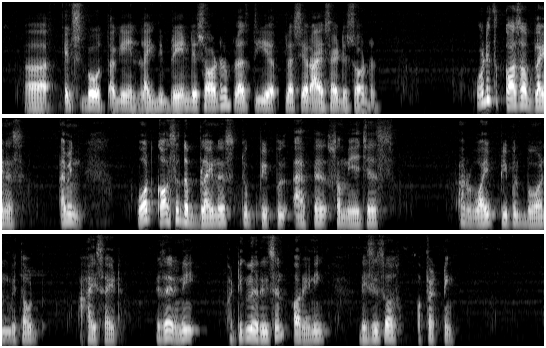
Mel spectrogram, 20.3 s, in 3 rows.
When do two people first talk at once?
none

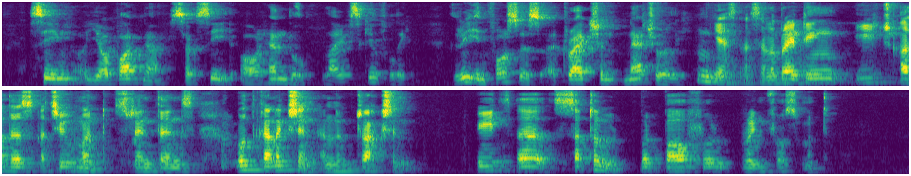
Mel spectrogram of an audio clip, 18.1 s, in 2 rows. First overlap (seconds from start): none

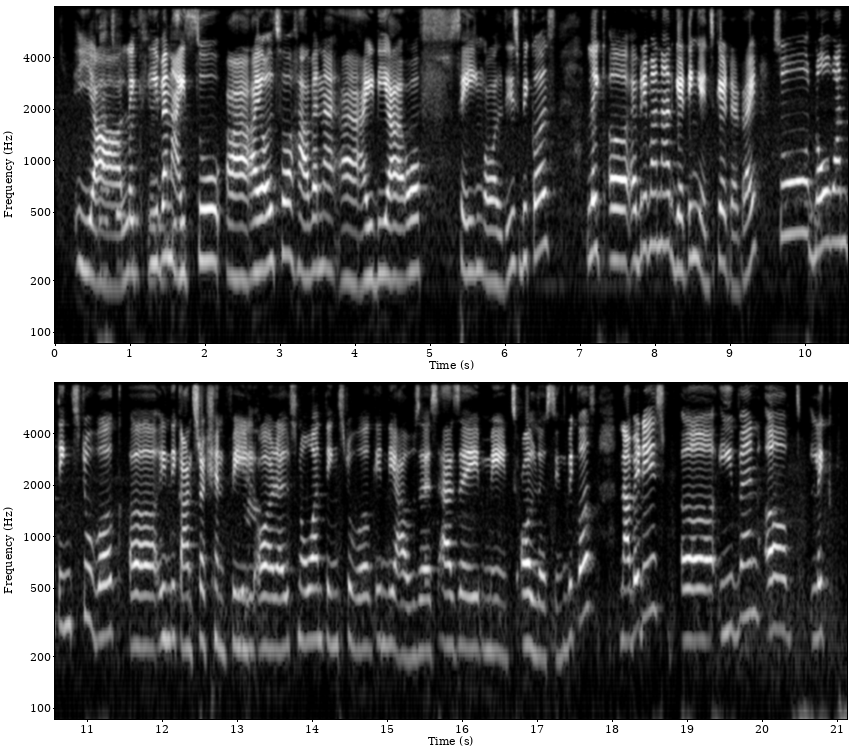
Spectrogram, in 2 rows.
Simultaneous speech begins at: 0.5 s

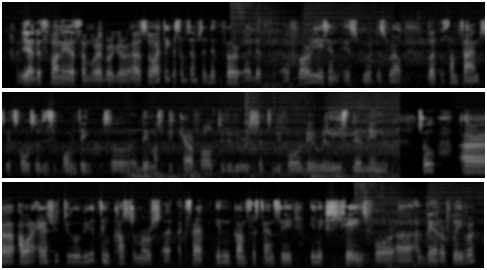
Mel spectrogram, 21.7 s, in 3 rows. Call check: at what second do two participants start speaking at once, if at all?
none

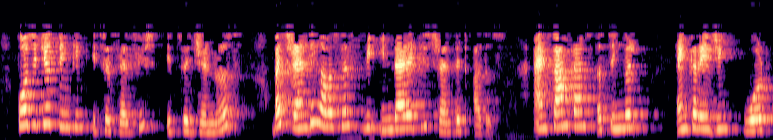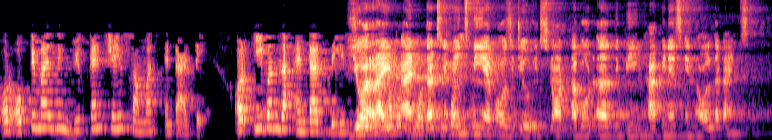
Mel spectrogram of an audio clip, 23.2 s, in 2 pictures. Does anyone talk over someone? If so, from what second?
16.8 s

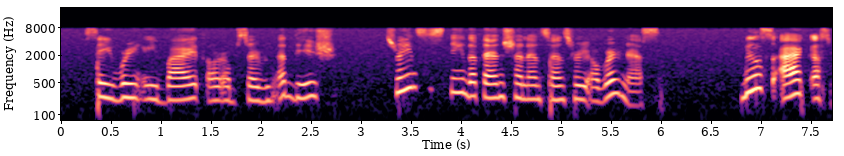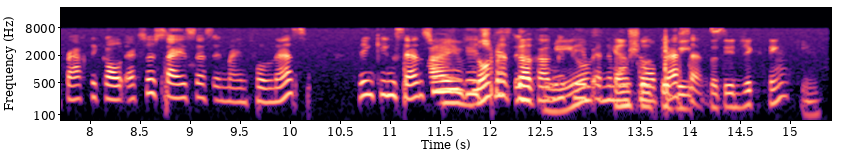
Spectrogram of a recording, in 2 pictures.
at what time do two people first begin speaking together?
11.4 s

